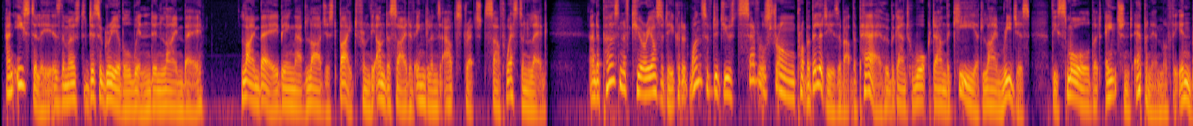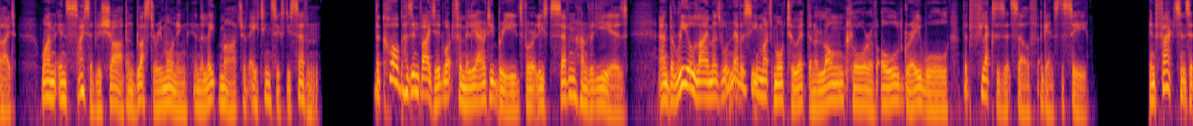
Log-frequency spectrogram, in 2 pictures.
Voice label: narrative reel; The French Lieutenat's Woman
